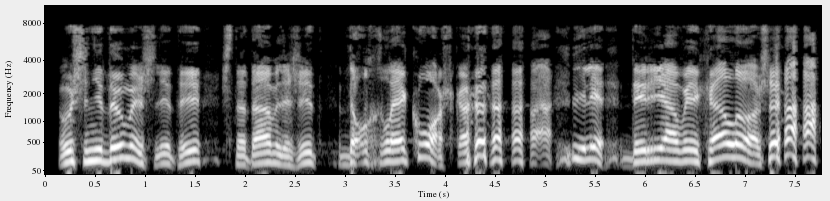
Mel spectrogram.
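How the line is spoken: Laughing. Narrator (Russian): Засмеялся главарь шайки

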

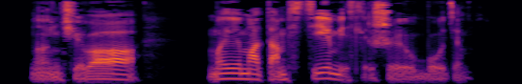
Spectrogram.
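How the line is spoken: Growling. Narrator (Russian): прорычал Бульбуль

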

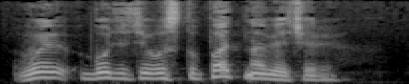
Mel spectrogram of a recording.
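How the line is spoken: Slightly muffled voice. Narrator (Russian): Немного глухим голосом Блок спрашивает меня

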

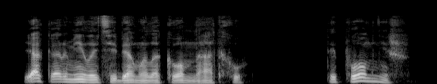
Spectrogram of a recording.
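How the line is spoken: Timid question. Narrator (Russian): робко спросила Мессуа

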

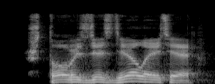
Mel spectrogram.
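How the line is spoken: Giant's growl. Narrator (Russian): прорычал великан

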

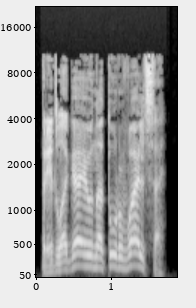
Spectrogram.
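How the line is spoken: Loud statement. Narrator (Russian): громко сказал

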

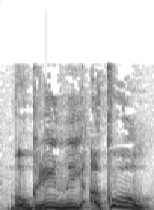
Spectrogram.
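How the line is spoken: Shout. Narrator (Russian): прокричал он

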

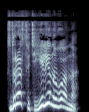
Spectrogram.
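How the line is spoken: Shouting. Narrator (Russian): крикнул я

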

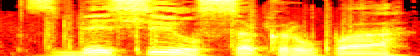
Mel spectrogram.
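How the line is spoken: Grumbling. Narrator (Russian): ворчал Сысой

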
